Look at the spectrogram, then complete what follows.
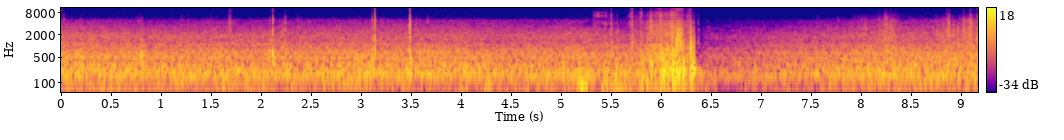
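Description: Steady street traffic noise, with a few light clicks from a plastic takeout container being closed and handled. Near the middle a loud rustle of packaging builds for about a second and stops sharply.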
